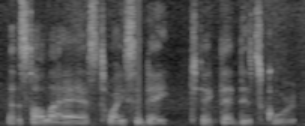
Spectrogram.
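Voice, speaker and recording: A man's voice: mid-range voice, steady tone, normal speed, creaky, background noise. A man leading an online gaming group, giving an informal briefing in a firm, instructing manner over voice chat.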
